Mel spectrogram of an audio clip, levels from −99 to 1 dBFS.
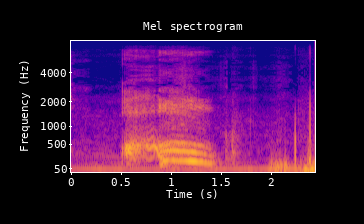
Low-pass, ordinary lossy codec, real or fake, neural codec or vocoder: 7.2 kHz; none; real; none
